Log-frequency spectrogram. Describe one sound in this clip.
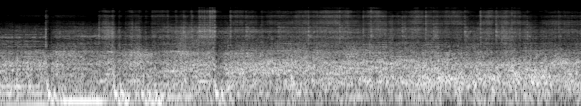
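Jet engines roar loudly overhead.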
